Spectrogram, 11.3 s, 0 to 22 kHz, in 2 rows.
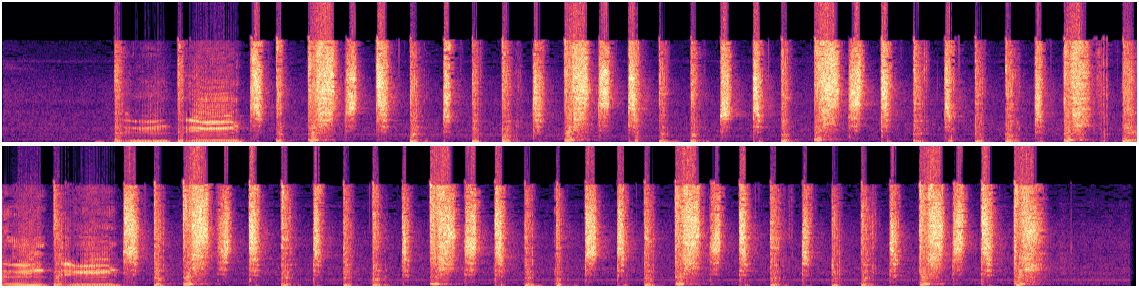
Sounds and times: beatbox 0:00.4 - 0:11.0

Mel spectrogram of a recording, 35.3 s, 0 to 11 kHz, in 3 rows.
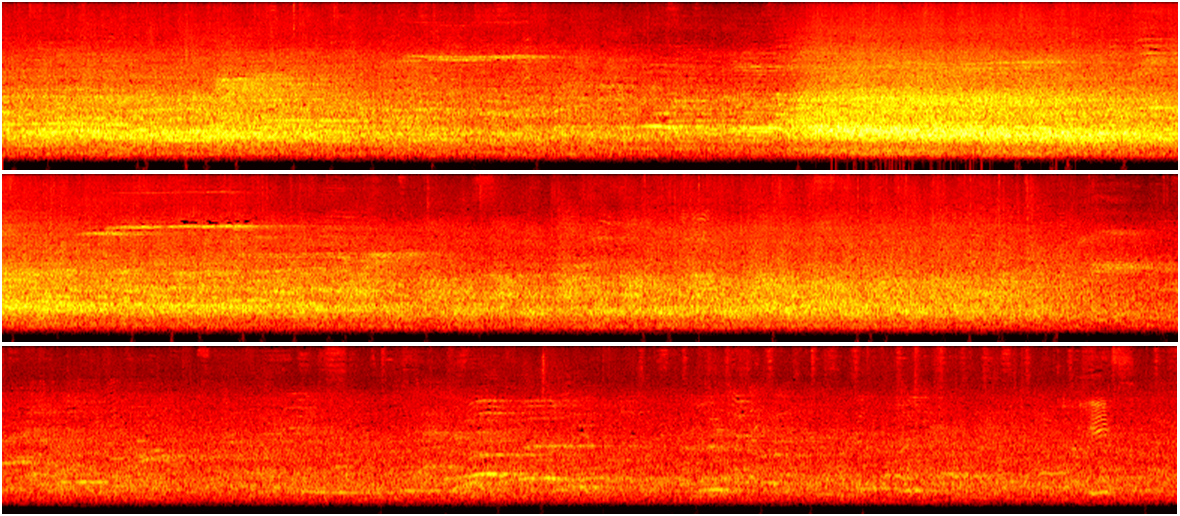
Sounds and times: Crowd Cheering 0:00.0 - 0:25.6

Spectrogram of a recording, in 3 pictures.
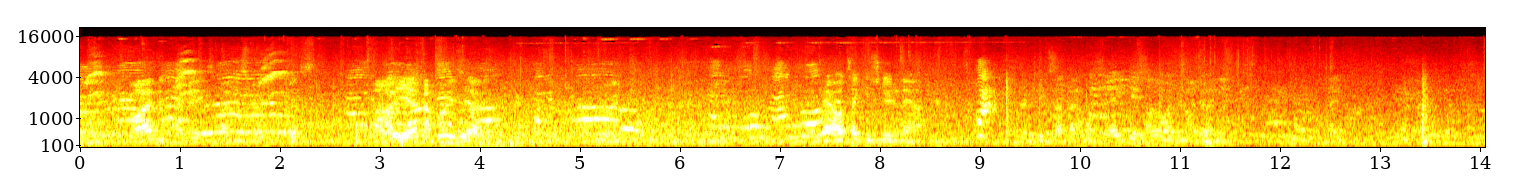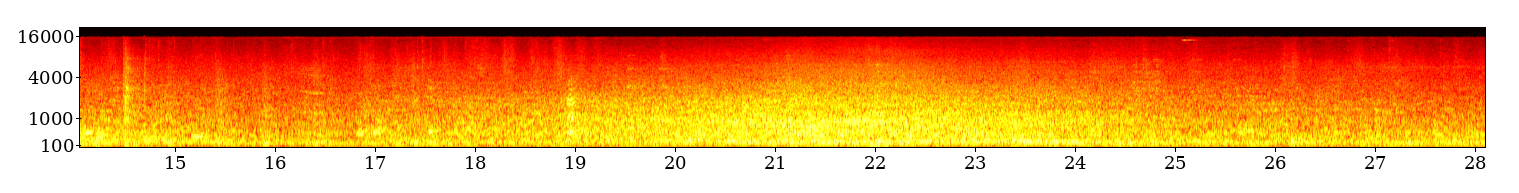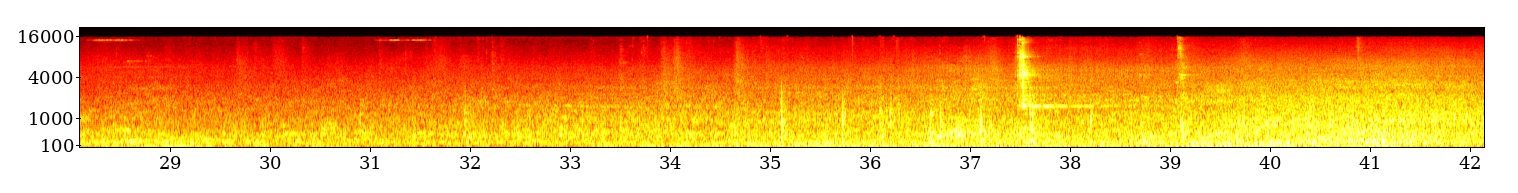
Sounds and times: families 0:00.0 - 0:23.1
bus 0:00.0 - 0:42.1
traffic passing by 0:00.0 - 0:42.1

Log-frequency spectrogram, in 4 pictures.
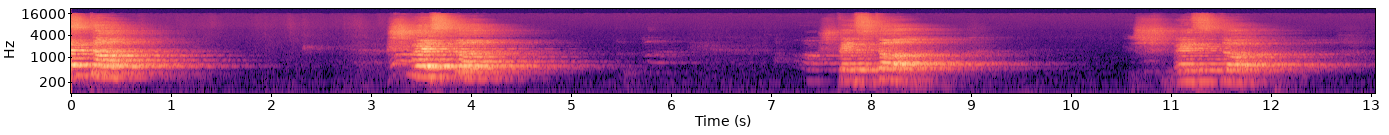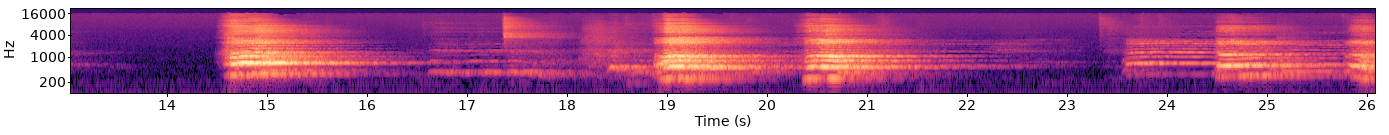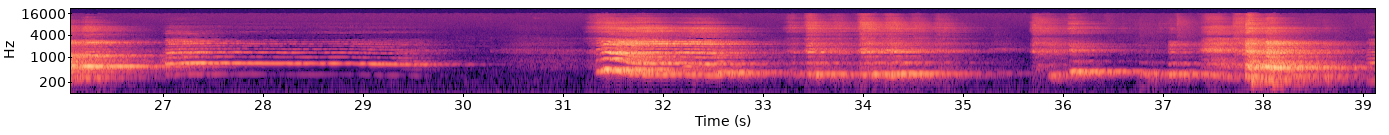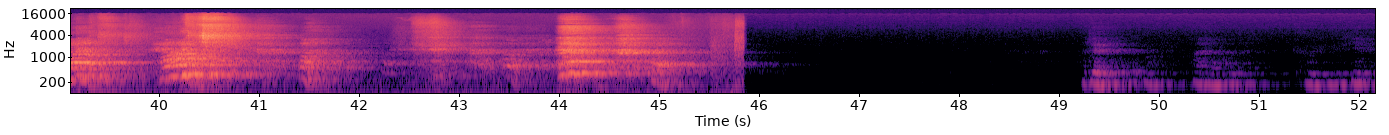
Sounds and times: men crying in pain 0:23.6 - 0:29.6
men crying in pain 0:31.3 - 0:35.0
men crying in pain 0:35.7 - 0:40.8
men crying in pain 0:44.0 - 0:45.2

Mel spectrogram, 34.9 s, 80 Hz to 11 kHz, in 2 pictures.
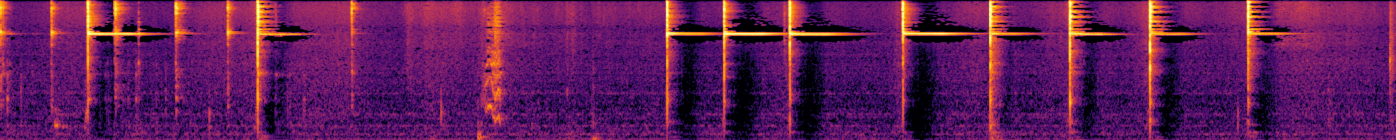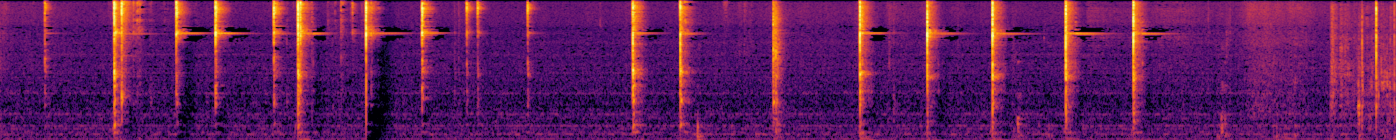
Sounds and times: narrow metal light stand being struck with a metal coat hanger 0:00.0 - 0:03.8
narrow metal light stand being struck with a metal coat hanger 0:08.3 - 0:10.6
narrow metal light stand being struck with a metal coat hanger 0:11.3 - 0:12.8
narrow metal light stand being struck with a metal coat hanger 0:13.4 - 0:14.8
narrow metal light stand being struck with a metal coat hanger 0:15.6 - 0:16.0
narrow metal light stand being struck with a metal coat hanger 0:18.8 - 0:24.2
narrow metal light stand being struck with a metal coat hanger 0:25.4 - 0:26.2
narrow metal light stand being struck with a metal coat hanger 0:28.2 - 0:32.0

